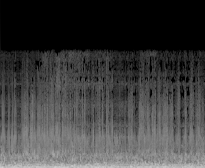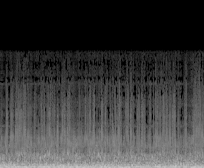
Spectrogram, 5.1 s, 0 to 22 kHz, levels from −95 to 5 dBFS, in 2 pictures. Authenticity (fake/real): fake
